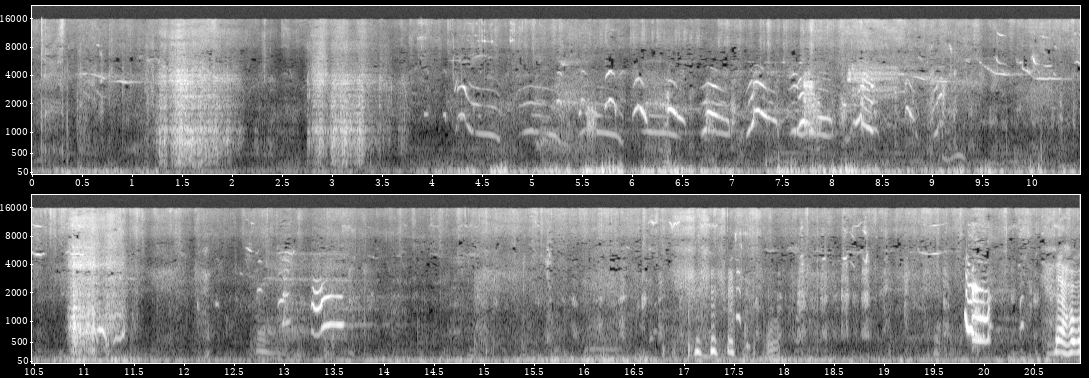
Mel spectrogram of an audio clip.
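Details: A litter of nine Black and Tan Coonhound puppies, aged seven and a half weeks, hiking by a pond. A long chorus of squeaky, rising and falling whimpers overlaps in the middle, between bursts of speech and handling noise.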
